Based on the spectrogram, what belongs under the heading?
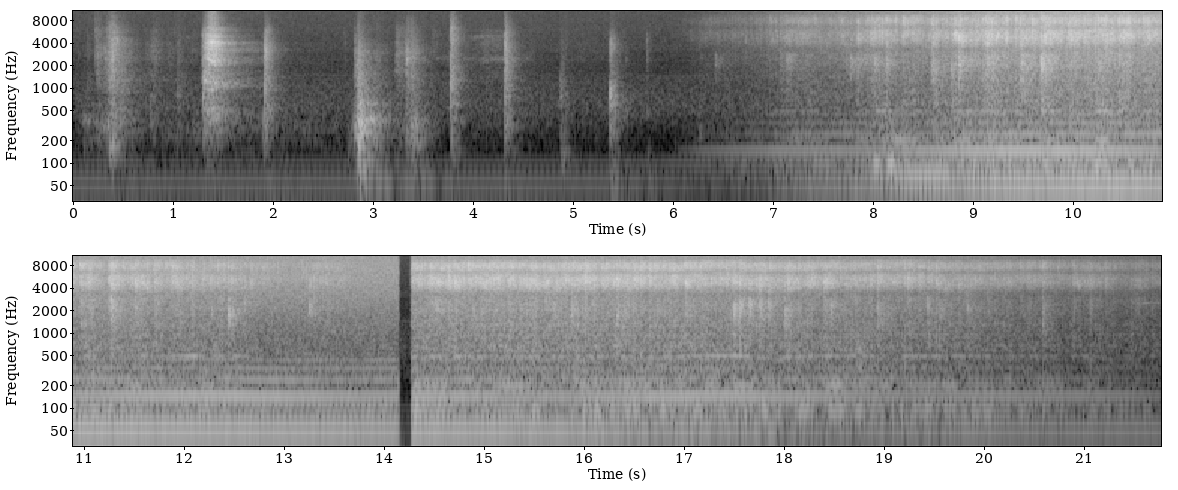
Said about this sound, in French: Il se déshabille de mauvaise grâce. Et va prendre sa douche.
